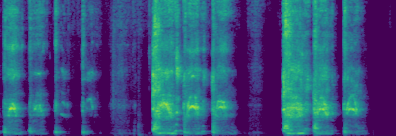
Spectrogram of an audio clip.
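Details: Cough in interstitial lung disease.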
